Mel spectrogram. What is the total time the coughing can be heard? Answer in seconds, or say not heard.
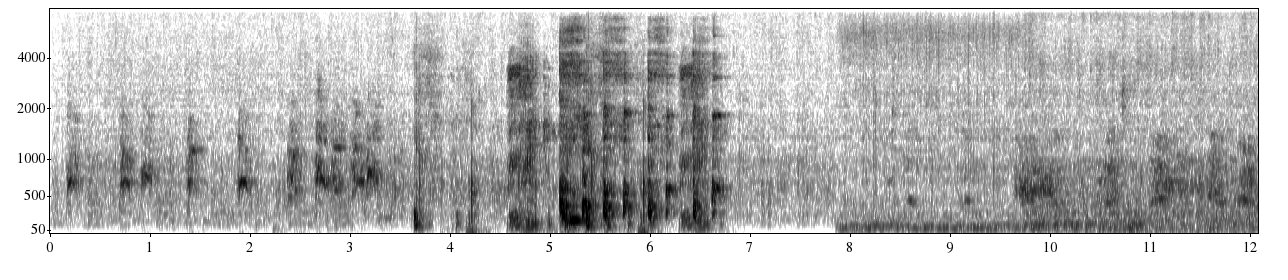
2 s.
